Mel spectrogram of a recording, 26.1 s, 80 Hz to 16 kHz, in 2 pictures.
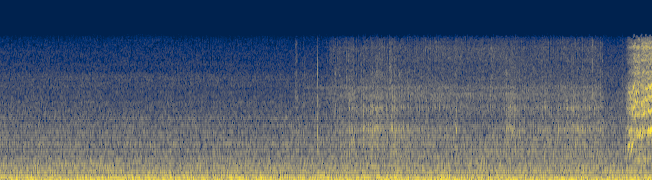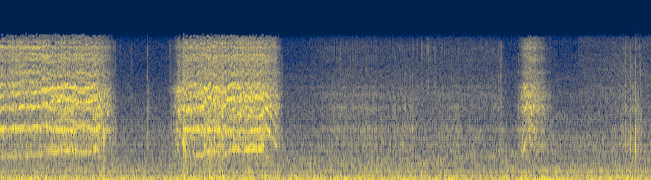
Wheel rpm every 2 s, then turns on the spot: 0, 0, 0, 10, 20, 20, 110, 90, 110, 30, 20, 20, 10.
6-12 18-22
